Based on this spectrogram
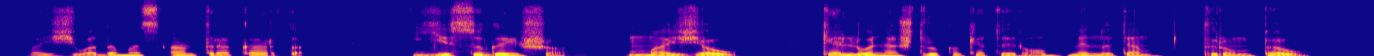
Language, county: Lithuanian, Šiauliai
